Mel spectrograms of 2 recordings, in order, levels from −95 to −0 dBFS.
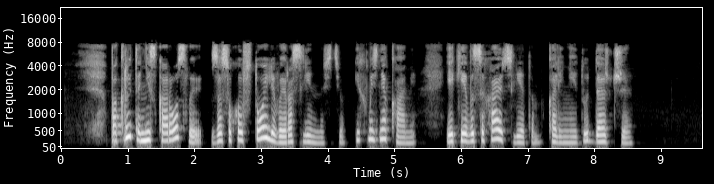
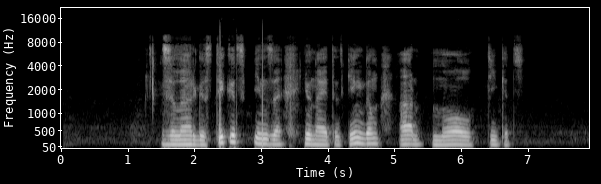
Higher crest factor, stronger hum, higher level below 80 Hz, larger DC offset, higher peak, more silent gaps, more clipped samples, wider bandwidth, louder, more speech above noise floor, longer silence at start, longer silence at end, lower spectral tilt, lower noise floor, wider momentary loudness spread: about the same, 16 dB vs 18 dB; neither; first, -56 dBFS vs -62 dBFS; neither; first, -2 dBFS vs -10 dBFS; neither; neither; second, 8 kHz vs 10 kHz; first, -15 LUFS vs -28 LUFS; first, 68 dB vs 47 dB; second, 0.35 s vs 1.5 s; about the same, 1.05 s vs 1.05 s; second, -3.5 dB/octave vs -6.5 dB/octave; first, -84 dBFS vs -74 dBFS; first, 15 LU vs 12 LU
